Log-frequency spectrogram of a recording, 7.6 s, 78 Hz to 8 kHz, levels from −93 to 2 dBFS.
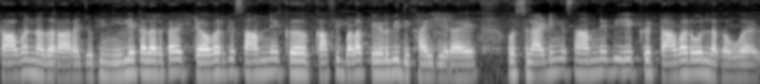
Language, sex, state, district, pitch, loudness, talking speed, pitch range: Hindi, male, Chhattisgarh, Bilaspur, 140 Hz, -17 LUFS, 270 wpm, 130-150 Hz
